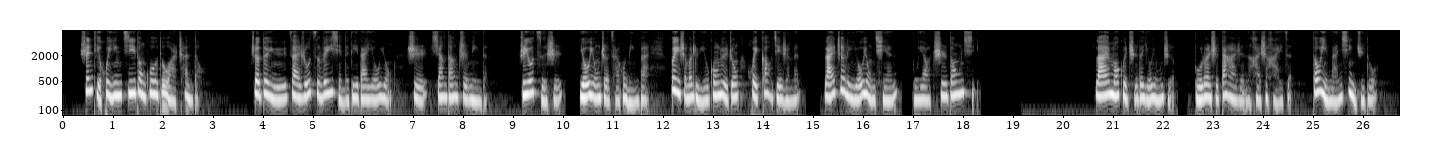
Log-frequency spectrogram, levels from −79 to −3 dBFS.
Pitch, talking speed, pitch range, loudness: 195 Hz, 195 characters per minute, 175-225 Hz, -18 LUFS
